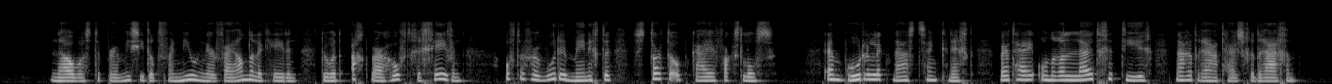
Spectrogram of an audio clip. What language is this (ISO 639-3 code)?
nld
